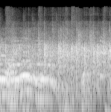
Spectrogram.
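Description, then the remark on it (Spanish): A crowd breaks into steady applause, dense clapping filling the space, with a whoop or raised voice rising over it near the start. “Un aplauso, por favor, para que han tenido los”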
